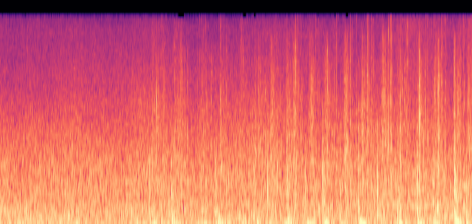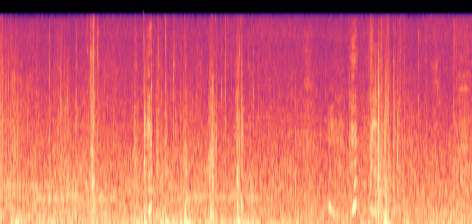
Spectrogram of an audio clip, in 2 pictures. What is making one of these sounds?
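Footsteps thud quickly on wooden planks and rock.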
